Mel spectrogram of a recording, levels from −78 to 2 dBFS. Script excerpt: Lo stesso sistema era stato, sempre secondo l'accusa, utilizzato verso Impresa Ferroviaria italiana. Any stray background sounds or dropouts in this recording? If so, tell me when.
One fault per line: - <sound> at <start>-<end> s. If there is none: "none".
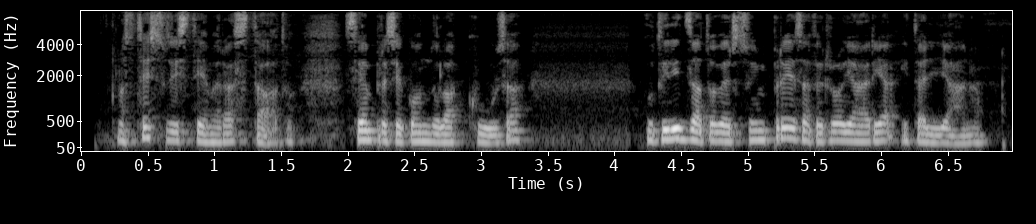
none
